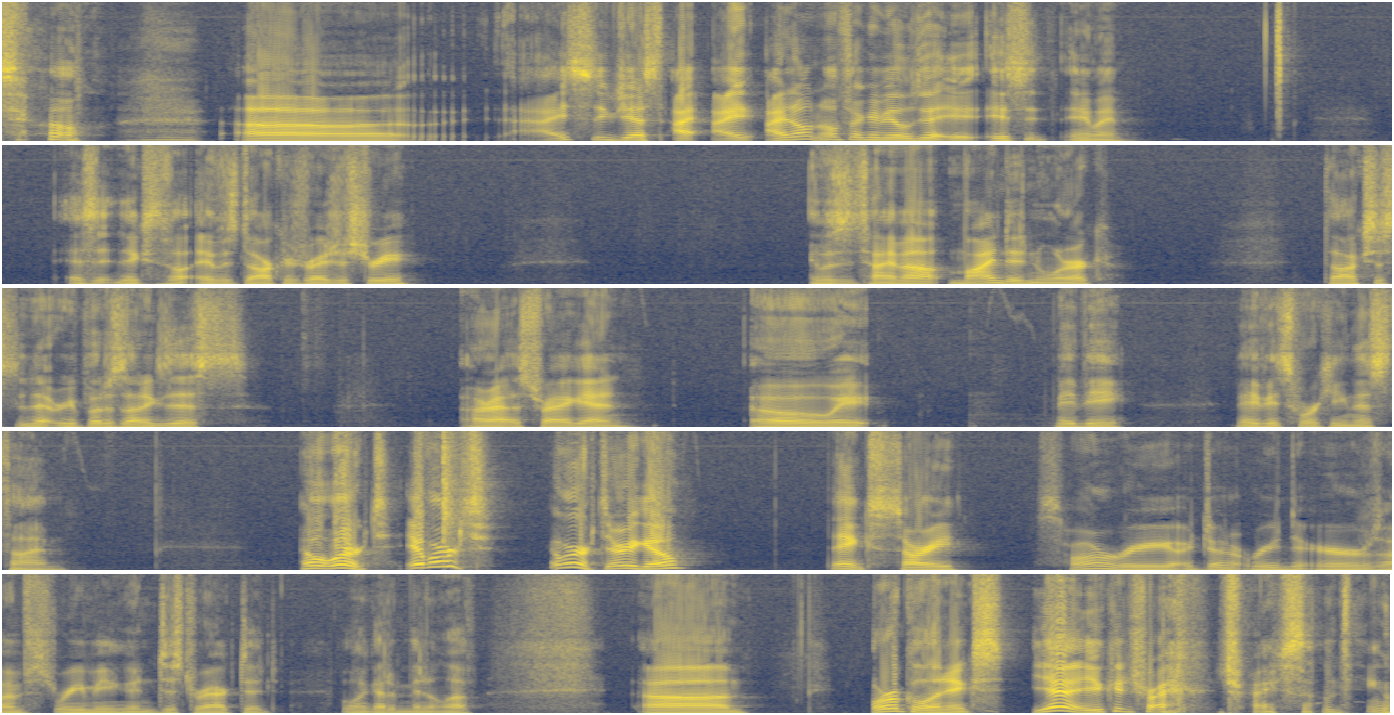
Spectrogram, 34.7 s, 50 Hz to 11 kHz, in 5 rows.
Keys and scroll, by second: 0.0-0.3 typing, 1.1 Return, 14.5 ctrl+[, 14.5 k, 14.8 k, 15.3 Return.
